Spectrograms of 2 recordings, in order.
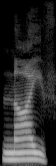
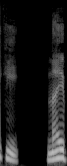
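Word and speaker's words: knife: না তাহলে কি হলো নাইফ নাইফ মানে কি নাইফ মানে হচ্ছে চাকু একে আমরা ভুল করেও কে নাইফ বা কোনাইফ এরকম উচ্চারণ করবো না কারণ এখানে কেটা সাইলেন্ট এবার কোন লেটার কখন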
